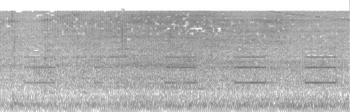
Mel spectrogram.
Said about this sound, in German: Ein Morgen auf der Baustelle. Die Luft ist klar, der Boden noch feucht vom Tau. Ein Radlader rollt rückwärts den Hang hinab.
